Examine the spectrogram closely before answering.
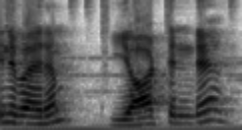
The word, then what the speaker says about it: Jahr: JAHR. ഇംഗ്ലീഷിൽ വായിക്കുമ്പോൾ you read it as jar എന്നാണ് വായിക്കുന്നത്. But what is the German pronunciation here? It is yacht.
